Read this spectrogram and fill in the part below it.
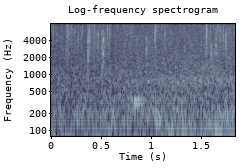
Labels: {"label": "biophony", "recorder": "SoundTrap 500"}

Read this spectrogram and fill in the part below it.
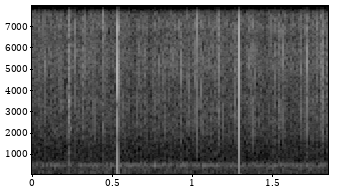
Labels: {"label": "ambient", "recorder": "HydroMoth"}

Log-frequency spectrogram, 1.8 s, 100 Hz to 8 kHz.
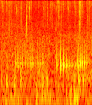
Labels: {"label": "biophony, rattle response", "recorder": "SoundTrap 500"}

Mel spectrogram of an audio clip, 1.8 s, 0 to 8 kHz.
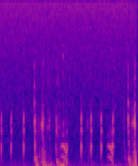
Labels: {"label": "biophony, knock croak", "recorder": "SoundTrap 300"}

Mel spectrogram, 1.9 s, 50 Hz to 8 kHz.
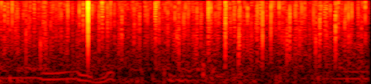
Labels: {"label": "biophony, cascading saw", "recorder": "SoundTrap 600 or HydroMoth"}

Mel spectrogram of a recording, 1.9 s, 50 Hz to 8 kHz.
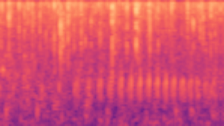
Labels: {"label": "biophony, rattle", "recorder": "SoundTrap 500"}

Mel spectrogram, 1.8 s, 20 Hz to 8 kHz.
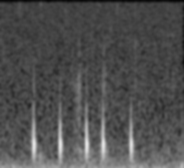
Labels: {"label": "biophony, knock", "recorder": "SoundTrap 300"}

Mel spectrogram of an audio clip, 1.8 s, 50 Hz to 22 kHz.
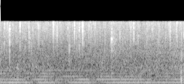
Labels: {"label": "biophony, midshipman", "recorder": "SoundTrap 500"}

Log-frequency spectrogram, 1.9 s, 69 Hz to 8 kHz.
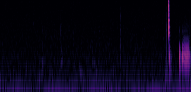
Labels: {"label": "biophony, knock croak", "recorder": "SoundTrap 300"}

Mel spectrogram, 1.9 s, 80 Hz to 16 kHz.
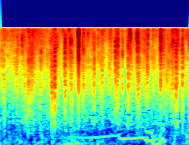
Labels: {"label": "biophony, cascading saw", "recorder": "SoundTrap 600 or HydroMoth"}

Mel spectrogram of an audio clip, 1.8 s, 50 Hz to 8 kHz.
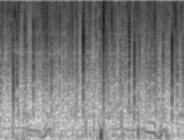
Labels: {"label": "biophony, cascading saw", "recorder": "SoundTrap 600 or HydroMoth"}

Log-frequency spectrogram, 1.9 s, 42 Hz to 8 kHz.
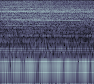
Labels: {"label": "anthrophony, boat engine", "recorder": "SoundTrap 500"}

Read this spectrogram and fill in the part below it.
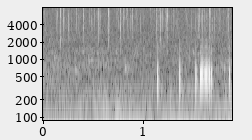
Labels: {"label": "biophony, knock croak", "recorder": "SoundTrap 300"}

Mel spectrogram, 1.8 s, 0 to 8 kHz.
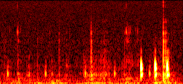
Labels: {"label": "biophony, knock croak", "recorder": "SoundTrap 300"}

